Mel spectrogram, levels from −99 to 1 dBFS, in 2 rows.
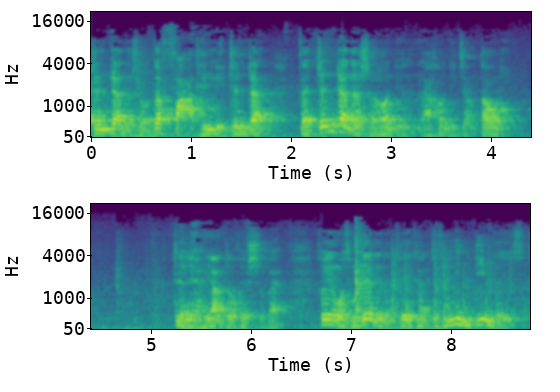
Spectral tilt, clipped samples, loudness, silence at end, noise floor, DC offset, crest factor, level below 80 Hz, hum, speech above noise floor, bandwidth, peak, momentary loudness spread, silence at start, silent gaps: -6 dB/octave; under 0.1%; -16 LUFS; 0 s; -38 dBFS; under 0.1%; 16 dB; -40 dBFS; none; 23 dB; 14.5 kHz; 0 dBFS; 10 LU; 0 s; none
